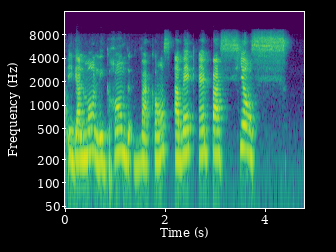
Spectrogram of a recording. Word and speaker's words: impatience: So, j'attends également les grandes vacances avec impatience. I didn't hear the S. Impatience.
